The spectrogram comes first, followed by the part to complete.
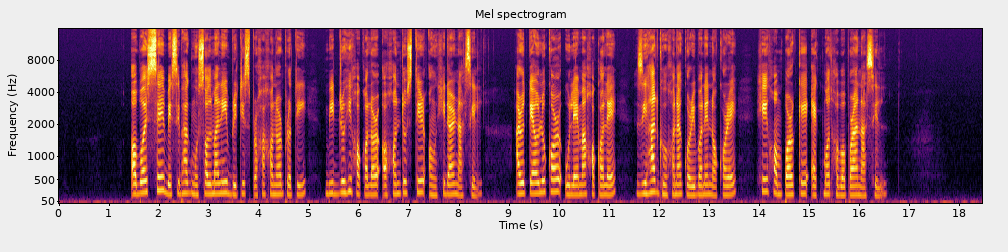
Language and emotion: Assamese, neutral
